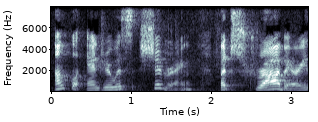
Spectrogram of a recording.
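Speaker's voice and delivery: plain reading voice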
